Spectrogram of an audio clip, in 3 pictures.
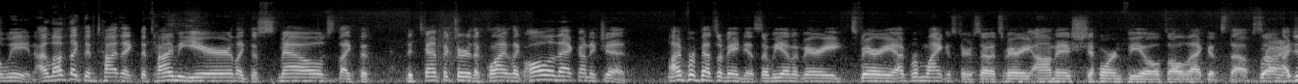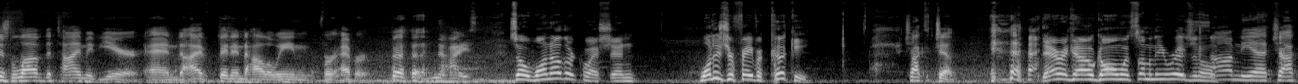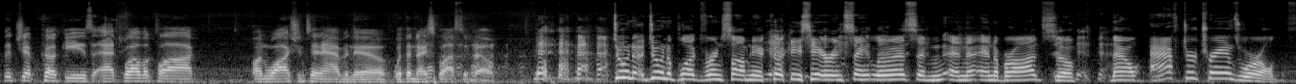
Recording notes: During Transworld’s Halloween & Attractions Show 2022 from the show floor.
